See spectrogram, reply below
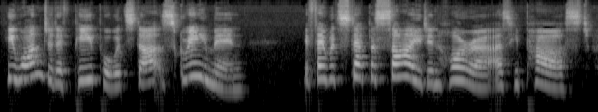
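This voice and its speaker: Slow, high-voiced woman reading a storybook. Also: animated. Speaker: primary school teacher reading a story to children. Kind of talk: storybook read-aloud for young children.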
